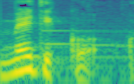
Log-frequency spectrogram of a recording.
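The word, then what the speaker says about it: médico: で、例えば、お医者さんっていうメディコ、これメディコで 3 音節なんですけれども、一番最初の目のところを一番強く発音するので E の上にアクセント記号が必要です。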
